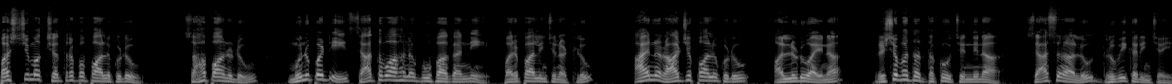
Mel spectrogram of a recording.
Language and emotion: Telugu, neutral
